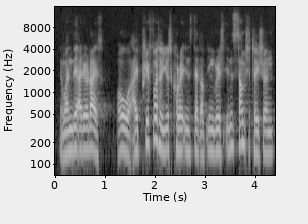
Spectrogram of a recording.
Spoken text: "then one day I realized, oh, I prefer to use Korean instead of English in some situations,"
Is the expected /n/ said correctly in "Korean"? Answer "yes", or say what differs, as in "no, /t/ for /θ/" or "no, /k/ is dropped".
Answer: no, /n/ is dropped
